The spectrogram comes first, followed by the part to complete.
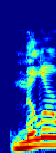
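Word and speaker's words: Millar: Miller world it's it's Miller World Miller a lot of people a lot of people make that mistake because it's it's spelled malar yeah but he is Scottish and it is pronounced Miller all right cool so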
